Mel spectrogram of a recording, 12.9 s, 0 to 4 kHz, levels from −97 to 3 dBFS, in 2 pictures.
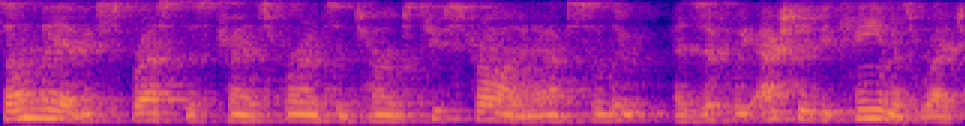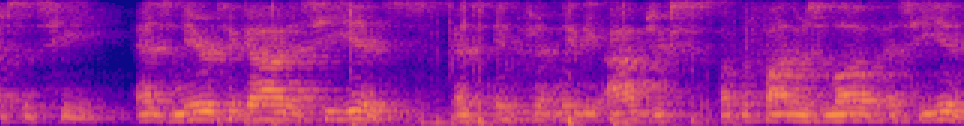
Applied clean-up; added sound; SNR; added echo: none; Computer keyboard; 14 dB; reverberation time 0.9 s.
